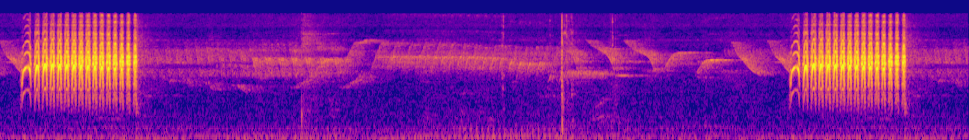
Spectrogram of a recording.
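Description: A babbler gives two loud, dense bursts of high, rapid chattering, each about a second long and five seconds apart, with faint twittering between them.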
